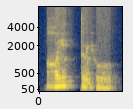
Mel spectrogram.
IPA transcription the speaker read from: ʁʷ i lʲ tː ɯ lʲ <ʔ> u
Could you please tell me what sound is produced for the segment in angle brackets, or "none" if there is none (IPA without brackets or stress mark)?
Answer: h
